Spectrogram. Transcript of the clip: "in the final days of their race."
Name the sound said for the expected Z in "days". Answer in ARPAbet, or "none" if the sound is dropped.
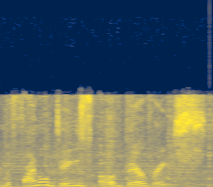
Z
